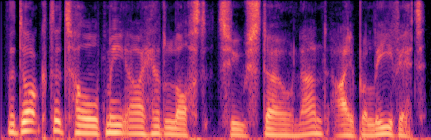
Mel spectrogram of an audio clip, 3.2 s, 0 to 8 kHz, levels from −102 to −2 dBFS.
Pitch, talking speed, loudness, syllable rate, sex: 135 Hz, 240 wpm, -18 LUFS, 5.5 syllables/s, male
